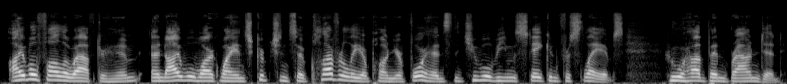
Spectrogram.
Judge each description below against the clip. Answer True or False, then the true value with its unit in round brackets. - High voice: False (160 Hz)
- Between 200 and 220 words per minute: True (205 wpm)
